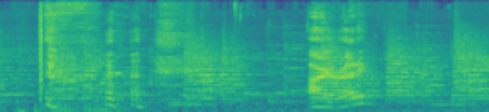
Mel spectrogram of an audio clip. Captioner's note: Manny laughing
